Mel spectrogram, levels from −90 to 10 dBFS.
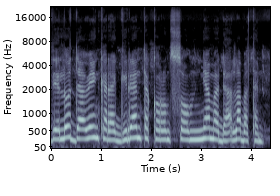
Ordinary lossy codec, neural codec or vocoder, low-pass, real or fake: none; none; none; real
